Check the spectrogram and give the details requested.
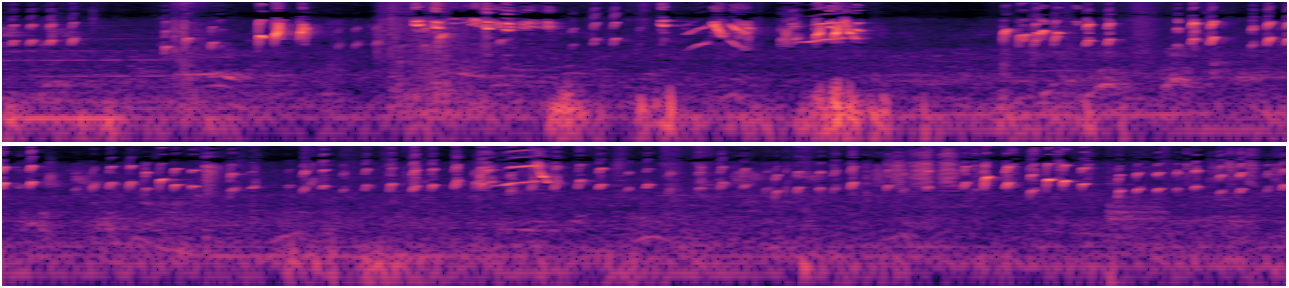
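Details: European goldfinches recorded outdoors in nature, calling to one another with stimulating calls meant to prompt a caged goldfinch to sing. Dense, rapid high chirps and twittering from several birds, with brief tinkling trills and faint low background rumble.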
